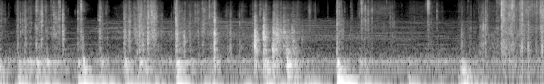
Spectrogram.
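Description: Handling noises: scattered taps and clicks with light crinkling, and one louder thump about five seconds in.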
